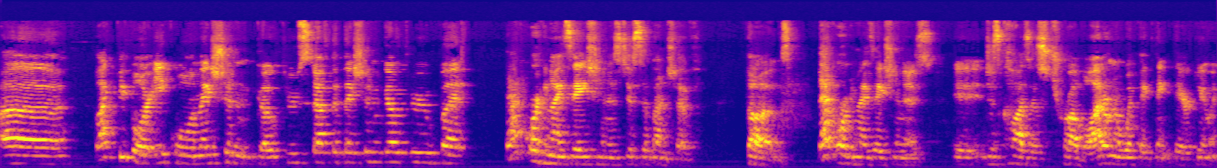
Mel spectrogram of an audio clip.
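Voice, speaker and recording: A woman speaks with a Southern US accent and lively intonation. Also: medium pitch for a woman, moderate pace. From Arkansas. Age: 40s. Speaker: attorney. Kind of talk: interview.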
